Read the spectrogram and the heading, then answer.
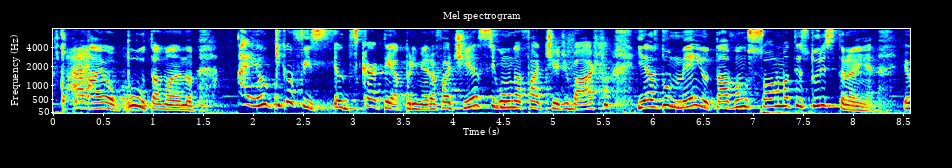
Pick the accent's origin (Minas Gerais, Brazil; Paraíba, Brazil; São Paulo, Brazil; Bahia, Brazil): São Paulo, Brazil; São Vicente; Sou de São Vicente.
